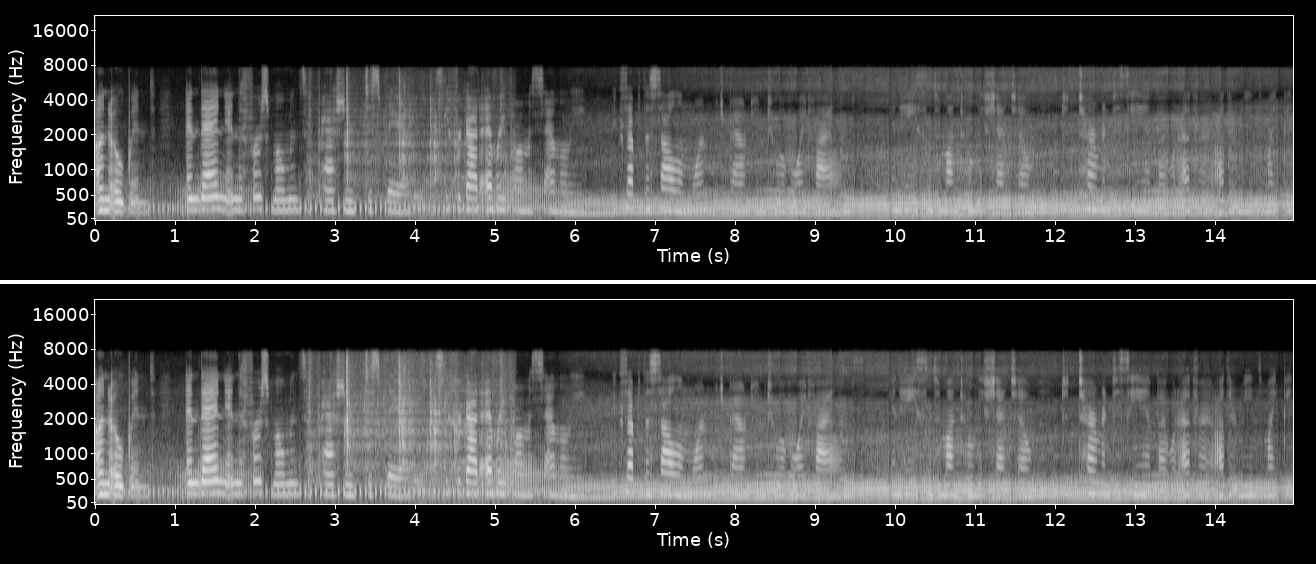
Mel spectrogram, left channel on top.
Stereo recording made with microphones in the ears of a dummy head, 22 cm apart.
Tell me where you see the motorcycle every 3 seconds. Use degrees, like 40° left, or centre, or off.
50° right, 40° right, 30° right, 10° left, 50° left.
